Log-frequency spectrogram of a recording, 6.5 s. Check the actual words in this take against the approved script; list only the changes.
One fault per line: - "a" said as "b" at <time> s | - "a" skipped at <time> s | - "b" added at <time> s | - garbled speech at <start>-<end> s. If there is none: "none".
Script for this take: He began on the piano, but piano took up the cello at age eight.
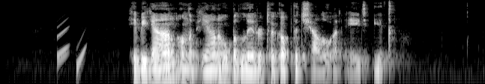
- "piano" said as "later" at 3.2 s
